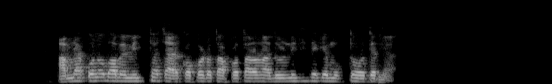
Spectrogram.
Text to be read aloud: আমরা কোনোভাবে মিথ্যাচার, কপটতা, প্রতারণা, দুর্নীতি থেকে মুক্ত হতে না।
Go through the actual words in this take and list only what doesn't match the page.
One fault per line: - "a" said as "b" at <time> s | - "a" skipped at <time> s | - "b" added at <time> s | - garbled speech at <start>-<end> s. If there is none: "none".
none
